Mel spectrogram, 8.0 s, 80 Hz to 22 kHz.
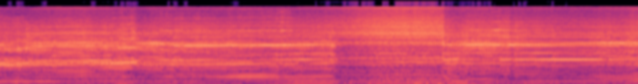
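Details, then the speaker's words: CNC cut on an AR15 gasblock, variable width up to about 1/8 inch deep, spindle lowered to 1700 rpm: steady high singing cut with only occasional faint chirps; much less chatter, normal milling cut. "then i bump it down to 1700 and see how that sounds i think it sounds better still a little chirpy here and there but much better"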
